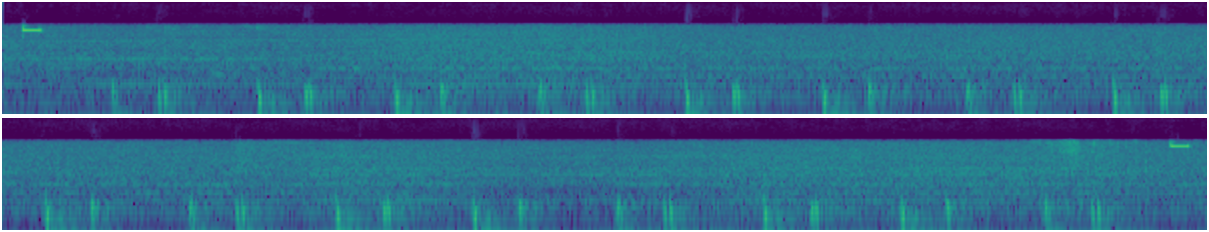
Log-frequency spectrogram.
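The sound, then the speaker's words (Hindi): A rapid, steady fetal heartbeat of a baby boy pulses through a muffled, whooshing sonography monitor, about two beats per second, clear with a low hum underneath and no voices. “लड़का है, उसके दिल की धड़कन सुनना चाहोगी?”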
